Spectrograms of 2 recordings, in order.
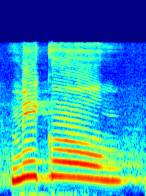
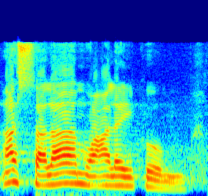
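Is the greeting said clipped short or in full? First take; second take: clipped; full. First: Only the last two syllables are said. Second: Every syllable of the greeting is said. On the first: The greeting is lazily shortened. The speaker calls it wrong. "Kalau ketemu apa katanya? Mikum" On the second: The greeting is given properly. The speaker calls it right. "Yang benar"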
